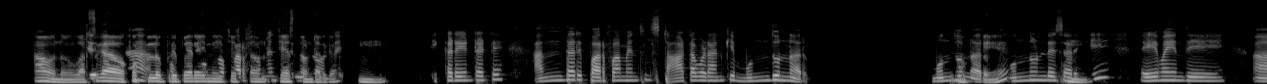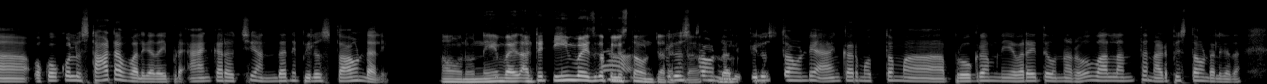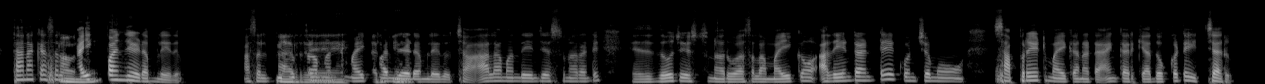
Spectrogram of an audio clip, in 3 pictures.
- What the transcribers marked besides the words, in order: in English: "పర్ఫామెన్స్"; tapping; in English: "నేమ్ వైస్"; in English: "టీమ్ వైస్‌గా"; in English: "యాంకర్"; in English: "ప్రోగ్రామ్‌ని"; in English: "మైక్"; in English: "మైక్"; in English: "సపరేట్"; in English: "యాంకర్‌కి"
- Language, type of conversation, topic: Telugu, podcast, నీ జీవితానికి నేపథ్య సంగీతం ఉంటే అది ఎలా ఉండేది?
